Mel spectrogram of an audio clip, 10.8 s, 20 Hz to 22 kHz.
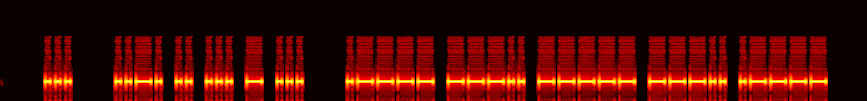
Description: Morse code, heard as a keyed tone, about 19 wpm, 800 Hz. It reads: S FISTS 18081
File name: cours-du-lundi files / cours-1595--FIN-de-QSO-vitesse-18mpm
